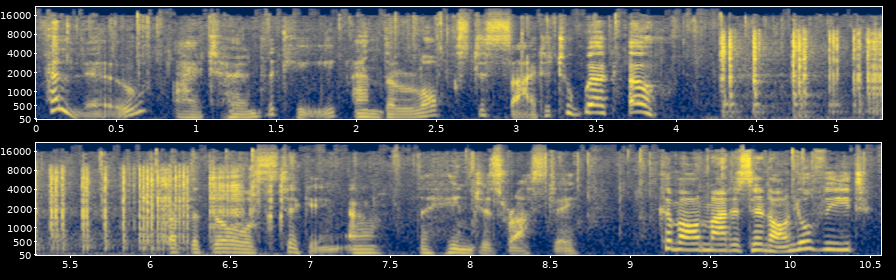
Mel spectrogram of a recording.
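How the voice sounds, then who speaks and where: A man playing a formal, earnest gentleman detective in an old-time radio comedy drama, with old-fashioned exclamations. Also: medium pitch, wildly swooping pitch, measured pace, gravelly, heavy background noise, full character voice. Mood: exasperated.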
